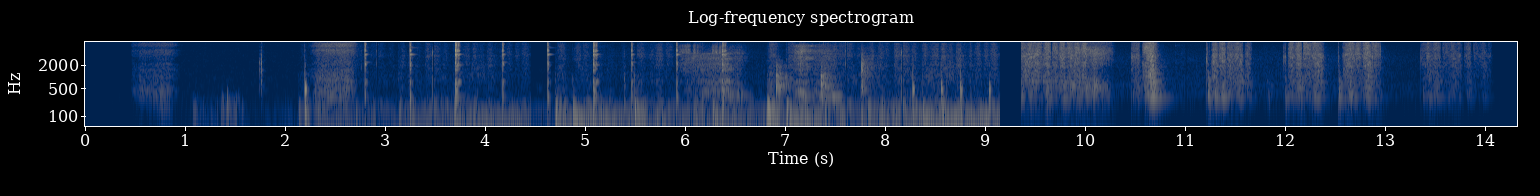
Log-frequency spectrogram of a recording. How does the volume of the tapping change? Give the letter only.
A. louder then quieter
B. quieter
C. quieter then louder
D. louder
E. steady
A.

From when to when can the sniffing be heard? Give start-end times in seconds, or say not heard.
0.5-2.8, 5.9-7.6, 9.7-10.3.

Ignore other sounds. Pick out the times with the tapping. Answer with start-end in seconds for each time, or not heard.
2.1-9.1.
